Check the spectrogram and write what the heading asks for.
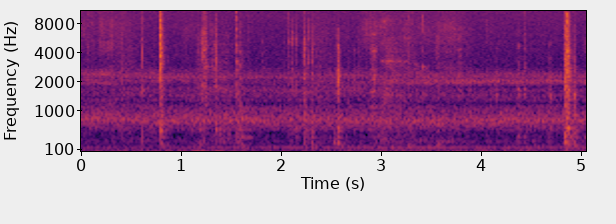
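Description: Light clicks and taps of 3D-printed plastic stand pieces being handled and fitted together on a wooden table: a few scattered clicks, with a louder double click near the end, over a faint steady hum.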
